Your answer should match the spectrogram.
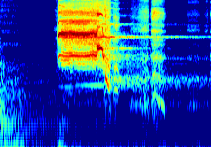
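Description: A woman's shrill scream. It breaks in suddenly about a second in, very loud, holds for under a second and drops in pitch as it ends. A faint high tone rings on after it.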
